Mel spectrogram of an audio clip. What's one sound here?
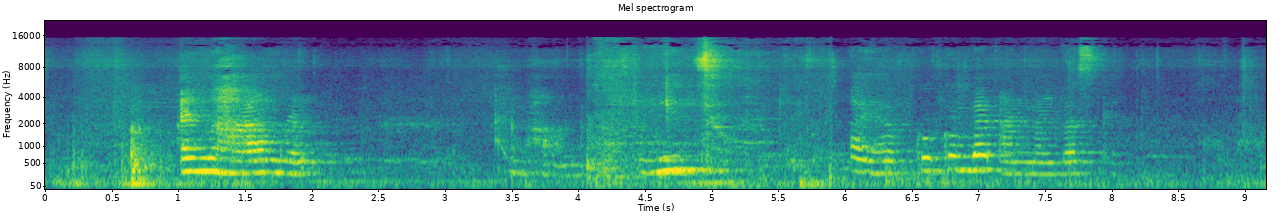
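A young girl speaks with animation close by.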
